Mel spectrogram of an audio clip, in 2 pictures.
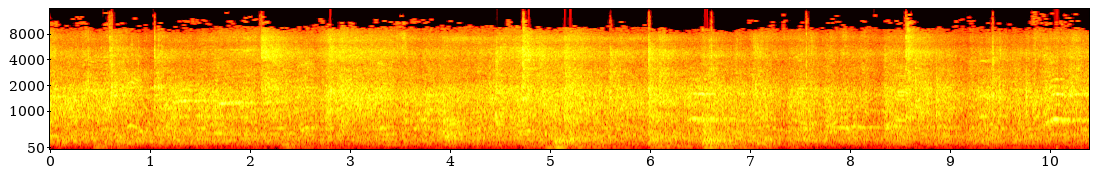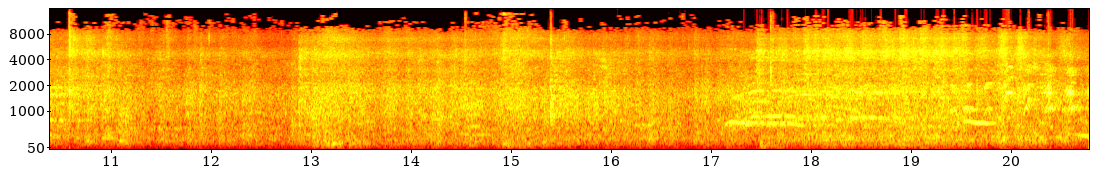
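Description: Spectators' voices and calls at an ice hockey game in an ice rink, with scattered sharp knocks of sticks, puck and boards. Nearby voices get louder near the end.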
